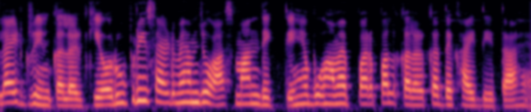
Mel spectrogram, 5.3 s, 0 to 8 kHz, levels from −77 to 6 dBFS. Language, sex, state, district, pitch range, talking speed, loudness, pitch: Hindi, female, Bihar, Darbhanga, 195-255 Hz, 250 wpm, -15 LUFS, 230 Hz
